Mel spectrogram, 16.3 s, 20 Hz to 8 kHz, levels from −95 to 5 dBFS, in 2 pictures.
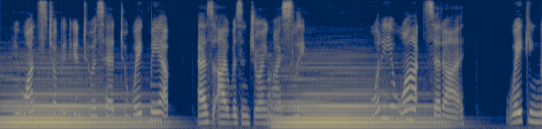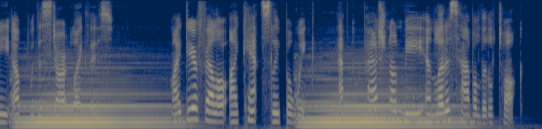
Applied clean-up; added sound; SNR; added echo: none; Bowed string instrument; -5 dB; none.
